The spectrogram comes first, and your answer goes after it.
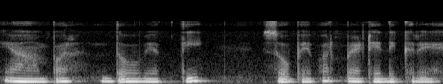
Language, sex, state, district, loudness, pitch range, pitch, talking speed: Hindi, male, Himachal Pradesh, Shimla, -15 LUFS, 125-145 Hz, 130 Hz, 135 wpm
